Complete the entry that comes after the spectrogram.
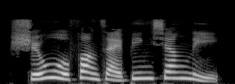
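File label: Chinese; hsk4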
